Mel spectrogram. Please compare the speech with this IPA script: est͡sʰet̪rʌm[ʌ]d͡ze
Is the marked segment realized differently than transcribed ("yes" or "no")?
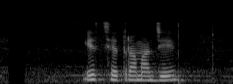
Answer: yes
